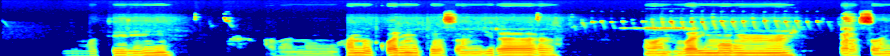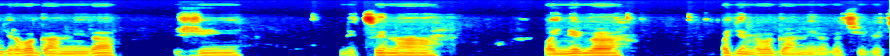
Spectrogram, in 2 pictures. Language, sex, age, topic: Kinyarwanda, male, 25-35, finance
